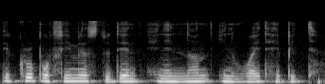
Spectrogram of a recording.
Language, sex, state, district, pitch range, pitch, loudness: English, male, Nagaland, Kohima, 130-145 Hz, 140 Hz, -16 LUFS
